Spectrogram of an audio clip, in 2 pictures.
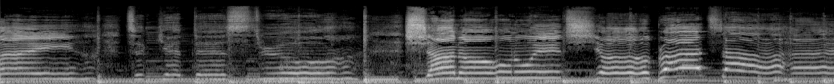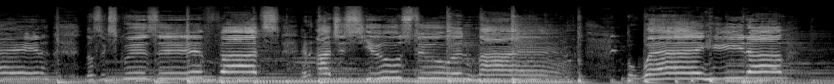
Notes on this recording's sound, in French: Premier participant du concours Montre tes talents au Sacrilège. En direct du bar le Sacrilège.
